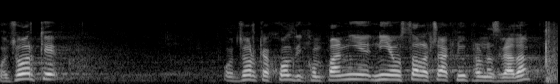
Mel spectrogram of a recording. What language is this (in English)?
Serbian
